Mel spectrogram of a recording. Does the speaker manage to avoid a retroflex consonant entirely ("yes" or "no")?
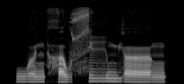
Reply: yes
